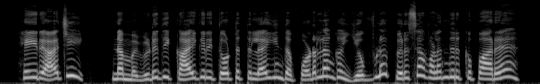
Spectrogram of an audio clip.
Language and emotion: Tamil, surprised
